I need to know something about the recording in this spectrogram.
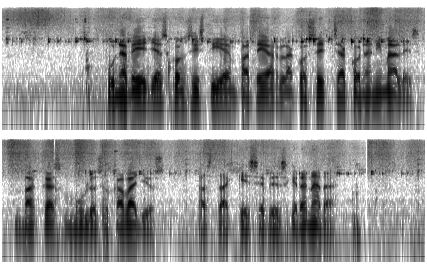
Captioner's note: cows, mules or horses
